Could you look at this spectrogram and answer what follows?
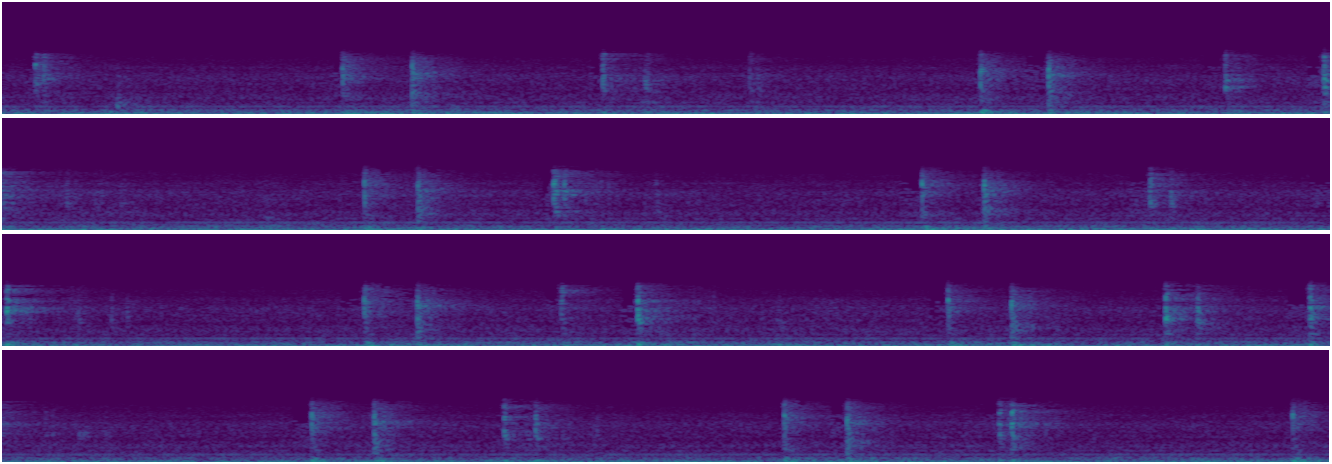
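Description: Hand ratchet wrench clicking in short runs of two or three clicks about once a second as bolts on an automatic transaxle are run in during reassembly, over a steady hum.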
